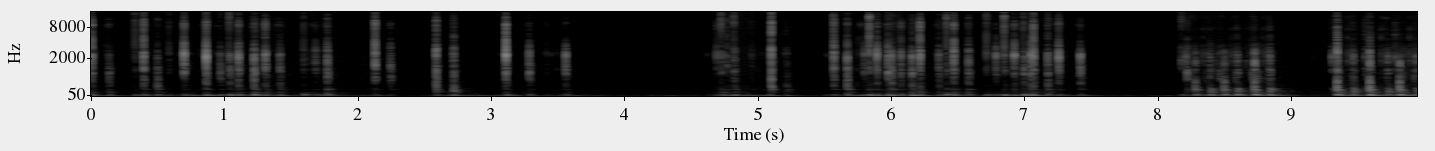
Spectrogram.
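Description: Long nails type on a clear acrylic mechanical keyboard with transparent keycaps, making rapid, bright, clacky keystrokes over a soft low thump. The typing comes in bursts with brief pauses, and each click stops dead with no ring.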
